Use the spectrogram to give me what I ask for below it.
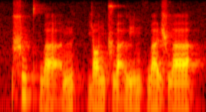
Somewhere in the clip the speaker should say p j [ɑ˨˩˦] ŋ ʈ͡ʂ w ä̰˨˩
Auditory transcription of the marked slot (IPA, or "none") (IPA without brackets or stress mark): ɑ˧˥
